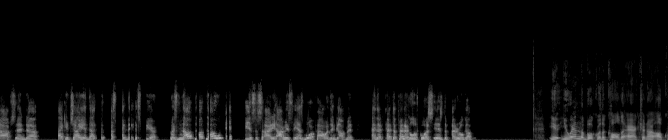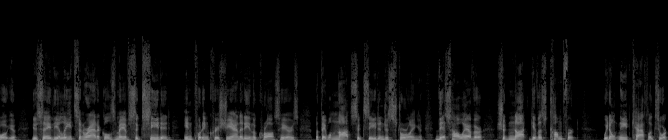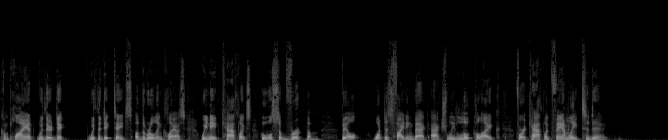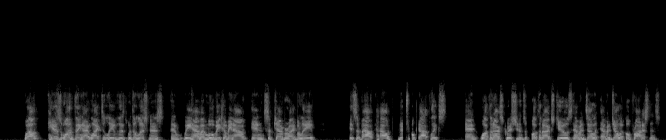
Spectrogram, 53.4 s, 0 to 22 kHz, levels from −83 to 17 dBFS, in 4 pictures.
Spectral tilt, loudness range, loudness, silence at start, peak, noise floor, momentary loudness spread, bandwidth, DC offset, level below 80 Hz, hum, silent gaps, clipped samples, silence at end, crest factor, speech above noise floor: -5 dB/octave; 5 LU; -31 LUFS; 0 s; -12 dBFS; -77 dBFS; 9 LU; 14.5 kHz; under 0.1%; -72 dBFS; none; none; under 0.1%; 0.15 s; 18 dB; 47 dB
